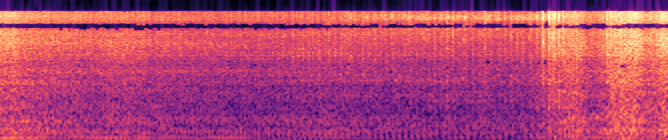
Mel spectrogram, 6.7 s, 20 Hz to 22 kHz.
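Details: GX200 Honda-clone single-cylinder go-kart engine on hydrogen with pure water injection to cool intake valve and stop reignition: fairly even thumping idle, revs picking up toward the end; runs much smoother than pure hydrogen, especially once at operating temperature.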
